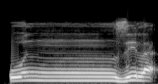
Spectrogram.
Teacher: Unzila, nun matinya seakan-akan mengucapkan huruf zai. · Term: ikhfa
